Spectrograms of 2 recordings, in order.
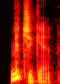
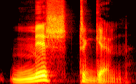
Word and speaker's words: Michigan: snitch so to start it seems I've been mispronouncing Kareem's home state of Michigan how do you say it Kareem Michigan right that's what I'm saying Michigan migan Michigan mishigan Michigan mishigan okay I'm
